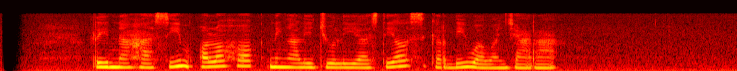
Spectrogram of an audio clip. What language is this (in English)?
Sundanese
